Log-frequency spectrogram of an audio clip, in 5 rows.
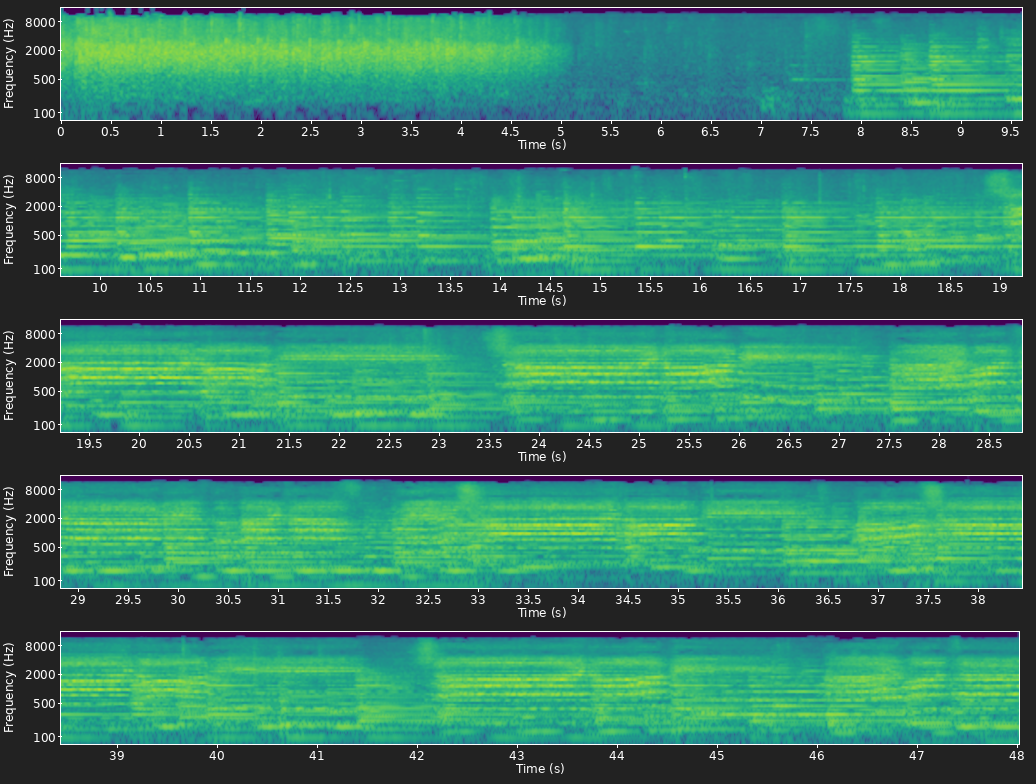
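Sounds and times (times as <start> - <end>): youth choir singing: 18.1 - 48.0.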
